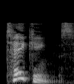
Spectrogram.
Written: takings

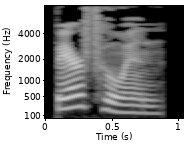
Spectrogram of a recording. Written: bairrfhoinn

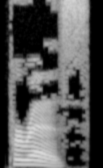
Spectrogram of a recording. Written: Perez

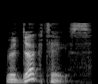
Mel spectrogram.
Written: reductase

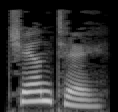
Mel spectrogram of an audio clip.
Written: chantay

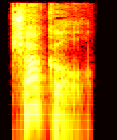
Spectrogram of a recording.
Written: chuckle

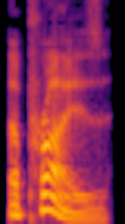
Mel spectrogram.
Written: apprize

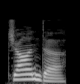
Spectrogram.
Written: johnda

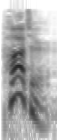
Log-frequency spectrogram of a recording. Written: potter

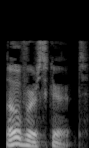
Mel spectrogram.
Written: overskirt

